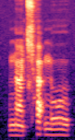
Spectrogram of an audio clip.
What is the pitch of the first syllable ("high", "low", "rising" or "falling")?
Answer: low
